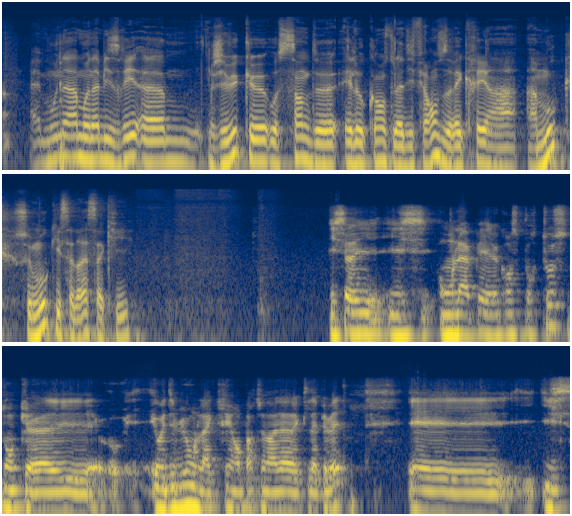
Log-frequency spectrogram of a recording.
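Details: Stuttering in an adult who stutters and presides over a stuttering eloquence competition.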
